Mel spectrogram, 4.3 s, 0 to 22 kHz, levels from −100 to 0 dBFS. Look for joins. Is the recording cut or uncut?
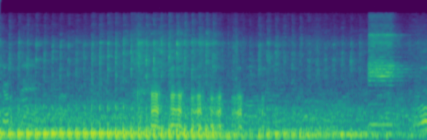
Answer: uncut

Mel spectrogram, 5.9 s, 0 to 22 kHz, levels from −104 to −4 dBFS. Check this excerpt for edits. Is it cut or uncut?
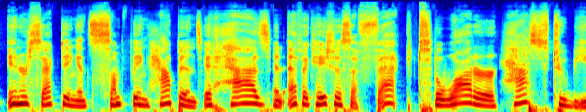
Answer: cut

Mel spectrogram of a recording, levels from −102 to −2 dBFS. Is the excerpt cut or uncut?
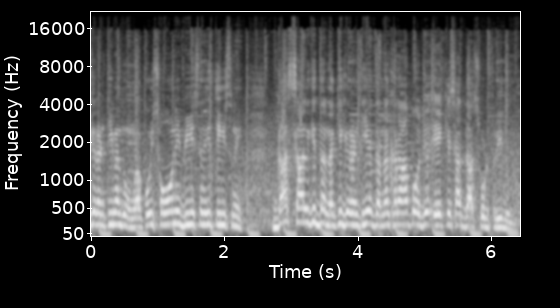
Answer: uncut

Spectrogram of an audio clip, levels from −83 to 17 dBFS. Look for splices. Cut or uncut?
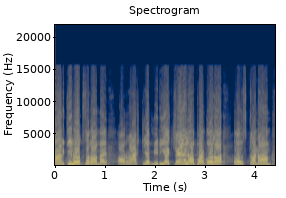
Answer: uncut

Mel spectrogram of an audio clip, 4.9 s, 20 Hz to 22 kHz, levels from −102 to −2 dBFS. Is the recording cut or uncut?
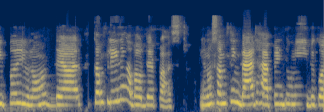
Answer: cut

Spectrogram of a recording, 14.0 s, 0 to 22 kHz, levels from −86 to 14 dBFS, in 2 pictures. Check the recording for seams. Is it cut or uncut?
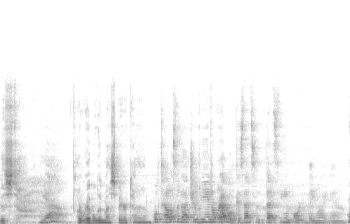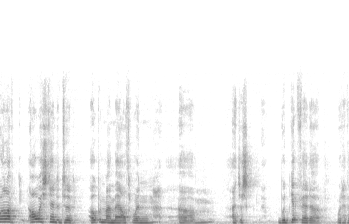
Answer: cut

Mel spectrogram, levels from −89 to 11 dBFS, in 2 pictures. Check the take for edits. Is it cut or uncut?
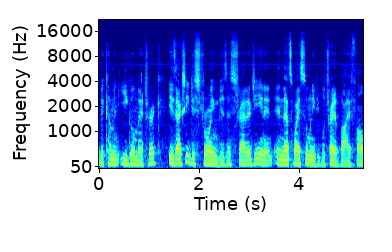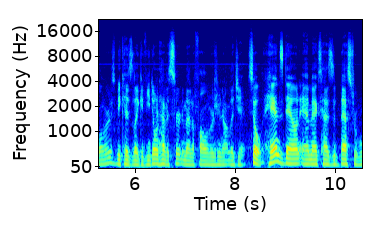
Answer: cut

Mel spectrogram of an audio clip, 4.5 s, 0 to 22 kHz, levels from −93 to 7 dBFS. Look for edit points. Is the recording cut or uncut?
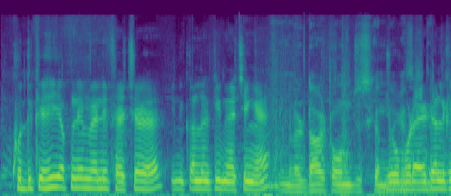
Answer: cut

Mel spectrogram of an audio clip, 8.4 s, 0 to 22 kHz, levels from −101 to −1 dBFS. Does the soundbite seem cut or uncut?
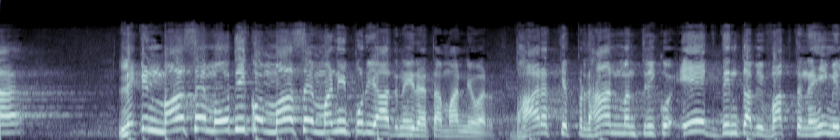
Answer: cut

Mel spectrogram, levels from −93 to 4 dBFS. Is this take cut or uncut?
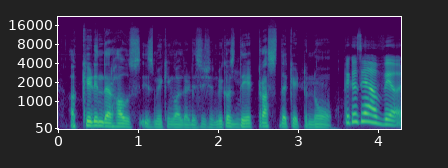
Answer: uncut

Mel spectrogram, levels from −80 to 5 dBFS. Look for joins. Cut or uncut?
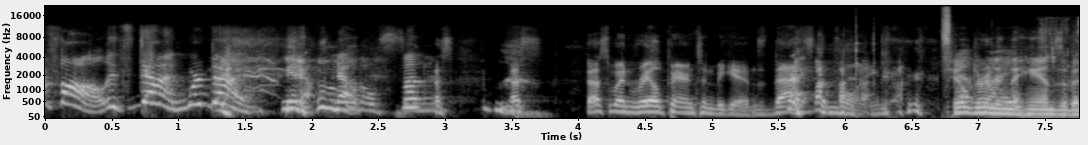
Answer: cut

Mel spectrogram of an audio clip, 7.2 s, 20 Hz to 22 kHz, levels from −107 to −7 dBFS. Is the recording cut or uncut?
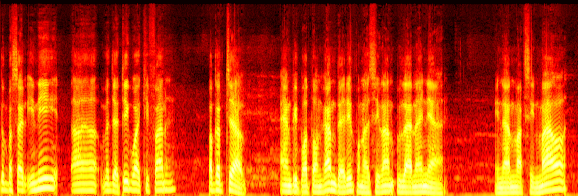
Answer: uncut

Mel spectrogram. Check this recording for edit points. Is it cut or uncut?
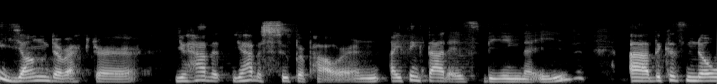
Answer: uncut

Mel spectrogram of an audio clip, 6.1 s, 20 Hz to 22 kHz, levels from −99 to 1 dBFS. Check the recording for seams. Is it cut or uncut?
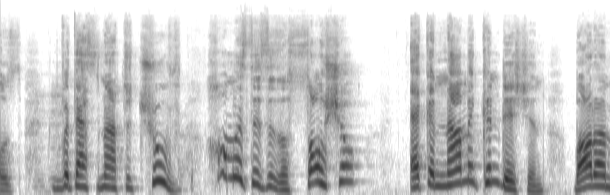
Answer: cut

